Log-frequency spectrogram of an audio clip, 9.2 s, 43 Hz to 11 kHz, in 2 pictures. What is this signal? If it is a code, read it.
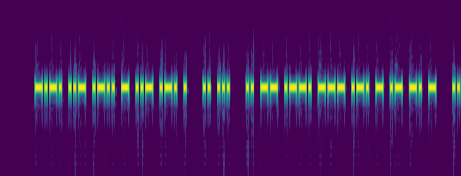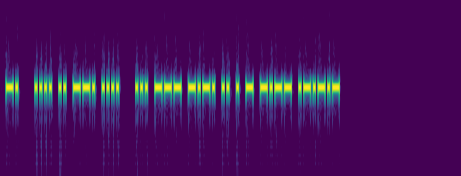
Morse code, heard as a keyed tone, about 50 wpm, 700 Hz. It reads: CULTURE IS IMPORTANT IN HIGH SOCIETY.
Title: Sentences from Top 1000 Words - Review Part 6 - 50wpm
